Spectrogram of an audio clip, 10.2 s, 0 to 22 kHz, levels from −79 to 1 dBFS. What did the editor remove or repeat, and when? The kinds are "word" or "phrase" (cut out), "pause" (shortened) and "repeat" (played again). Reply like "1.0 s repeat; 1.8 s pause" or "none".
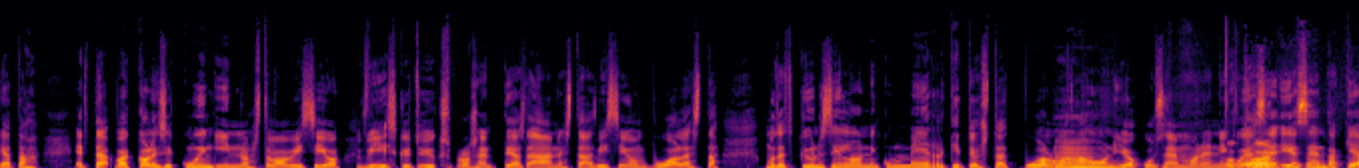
1.6 s word; 2.7 s word; 3.9 s word; 4.4 s word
